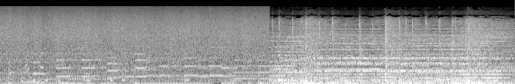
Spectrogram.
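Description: Waterfall at Riam on Mount Poe, a steady broadband roar of falling water that grows noticeably louder and brighter midway through, continuous with no voices.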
